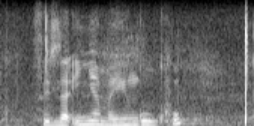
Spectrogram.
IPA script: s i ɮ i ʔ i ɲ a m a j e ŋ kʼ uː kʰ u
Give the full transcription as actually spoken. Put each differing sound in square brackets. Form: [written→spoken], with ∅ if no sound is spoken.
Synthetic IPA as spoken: s i ɮ [i→a] ʔ i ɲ a m a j e ŋ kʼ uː kʰ u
